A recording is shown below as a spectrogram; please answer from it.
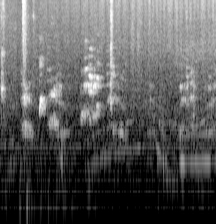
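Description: A few short, high calls like a small animal's, with some sharp clicks and plastic rustling in between.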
